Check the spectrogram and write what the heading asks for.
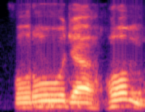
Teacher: حافظین فروجہم، فرو را کے بعد واو مدہ ہے، واو ساکن ما قبل ضمہ ہے، ایک الف کے برابر لمبا کریں گے۔ فروجہم، ہا بڑی ہا ہے، اقصا حلق سے، حلق کے آخری حصے سے۔ میم ساکن ہے تو میم ساکن پہ اظہار ہوگا، فروجہم۔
